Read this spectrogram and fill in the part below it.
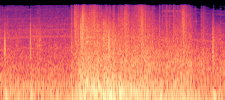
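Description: A burst of gunfire rattles.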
